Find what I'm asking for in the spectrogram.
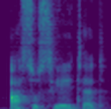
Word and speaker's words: associated: Słowo utożsamiany wymawiamy associated zamiast associated lub associated.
